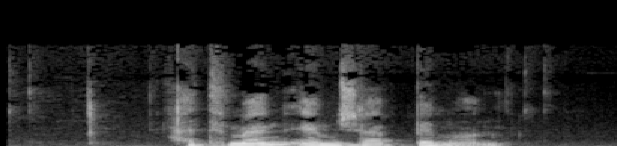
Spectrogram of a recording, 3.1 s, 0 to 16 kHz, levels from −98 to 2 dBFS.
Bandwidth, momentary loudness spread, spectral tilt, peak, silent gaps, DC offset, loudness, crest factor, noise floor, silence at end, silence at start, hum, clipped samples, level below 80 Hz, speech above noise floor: 10 kHz; 24 LU; -6.5 dB/octave; -4 dBFS; none; under 0.1%; -18 LUFS; 16 dB; -43 dBFS; 0.6 s; 0.45 s; none; under 0.1%; -52 dBFS; 26 dB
